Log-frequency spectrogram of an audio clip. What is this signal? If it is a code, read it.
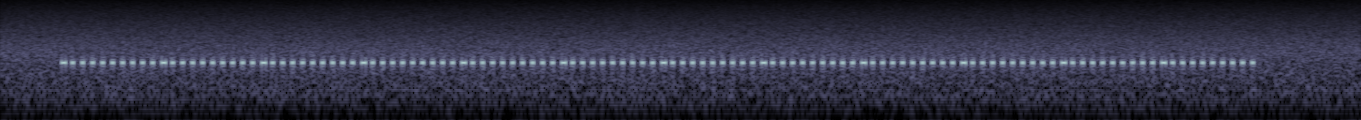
Radio time signal (RWM, Moscow), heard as ten pulses a second, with radio static.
